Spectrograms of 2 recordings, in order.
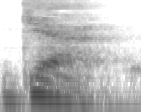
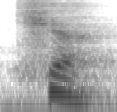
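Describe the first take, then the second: First: The consonant is slack-voiced, with a breathy murmur. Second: The consonant is aspirated, with a puff of breath. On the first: "the slack voice" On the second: "the aspirated"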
